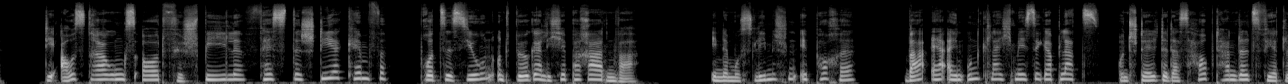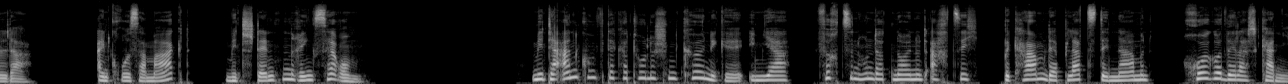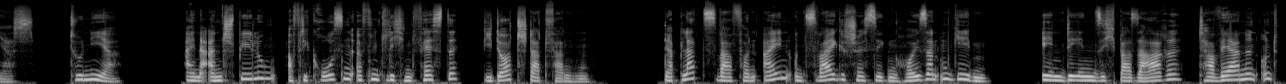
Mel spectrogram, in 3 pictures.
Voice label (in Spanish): AUDIOGUIA ALMERIA ALEMAN plaza vieja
